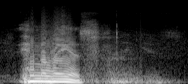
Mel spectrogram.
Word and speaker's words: Himalaya: Himalayas.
